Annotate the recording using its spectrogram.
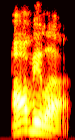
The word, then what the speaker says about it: Avila: Avila. Alex Avila. – Avila. – The accent is on the first A.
